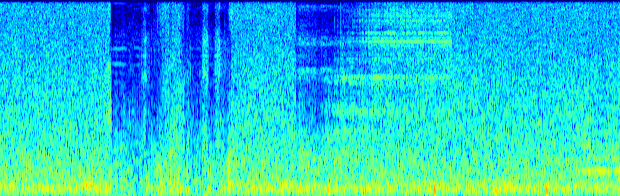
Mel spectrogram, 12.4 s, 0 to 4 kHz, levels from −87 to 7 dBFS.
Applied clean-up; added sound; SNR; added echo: neural separator model SepFormer DNS4.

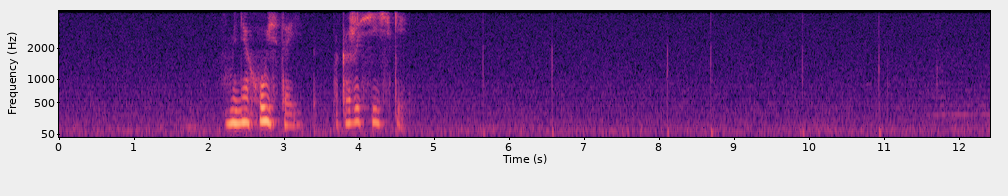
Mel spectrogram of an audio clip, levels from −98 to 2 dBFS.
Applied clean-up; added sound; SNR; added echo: none; none; none; none.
